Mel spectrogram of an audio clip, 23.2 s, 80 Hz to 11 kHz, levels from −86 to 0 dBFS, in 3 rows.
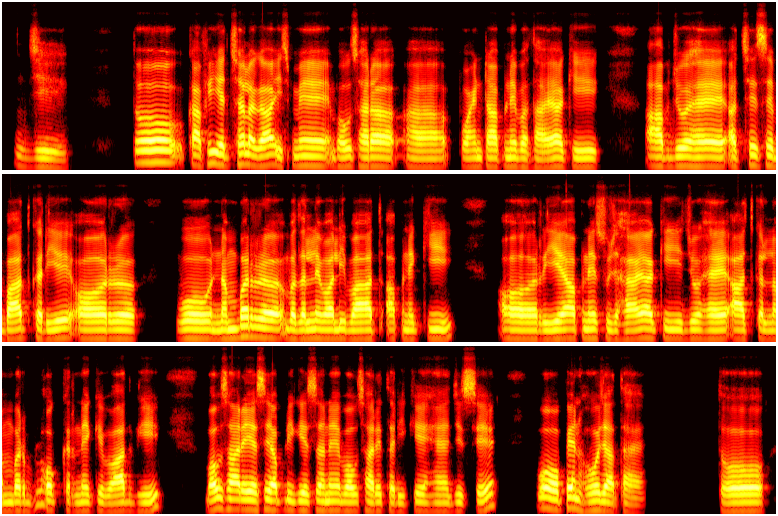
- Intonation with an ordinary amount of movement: No, narrow, 1.4 semitones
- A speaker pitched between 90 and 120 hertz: No, low, 130 Hz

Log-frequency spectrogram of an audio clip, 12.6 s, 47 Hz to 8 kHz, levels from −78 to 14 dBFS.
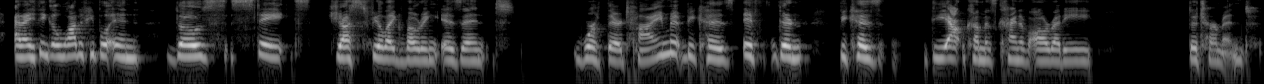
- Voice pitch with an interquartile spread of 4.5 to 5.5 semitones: No, average, 3.8 semitones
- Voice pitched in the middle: No, high, 230 Hz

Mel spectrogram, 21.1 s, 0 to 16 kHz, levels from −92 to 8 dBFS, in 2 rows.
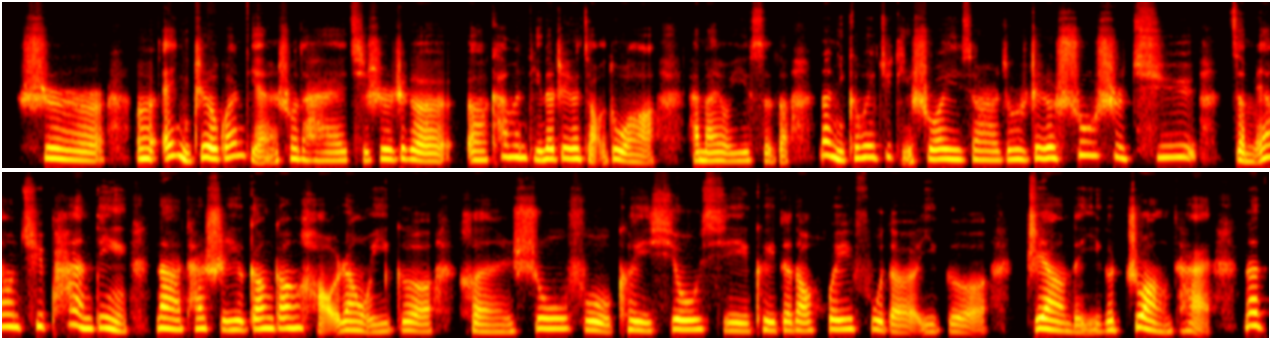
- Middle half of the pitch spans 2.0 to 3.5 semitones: No, average, 4.0 semitones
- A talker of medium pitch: No, high, 205 Hz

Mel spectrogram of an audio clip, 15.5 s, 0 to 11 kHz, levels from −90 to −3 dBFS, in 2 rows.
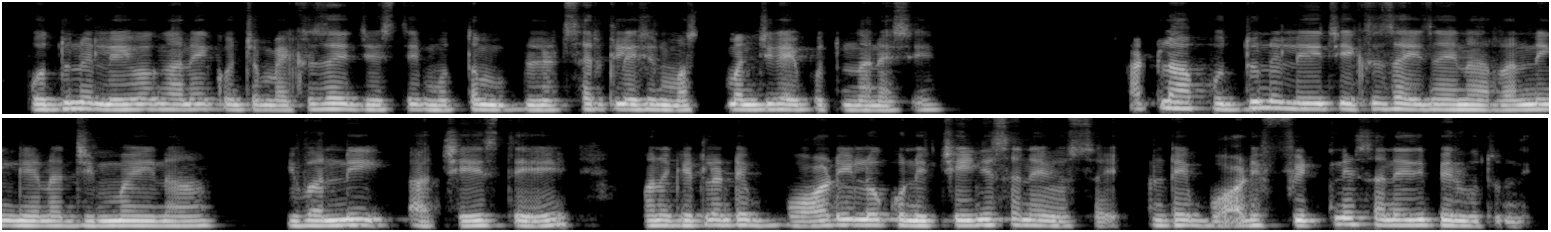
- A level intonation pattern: Yes, narrow, 1.7 semitones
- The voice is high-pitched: No, medium, 150 Hz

